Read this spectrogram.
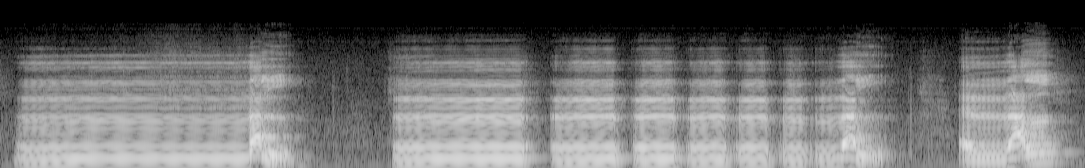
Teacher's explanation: জিহ্বার আগা উপরের দাঁতের আগা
